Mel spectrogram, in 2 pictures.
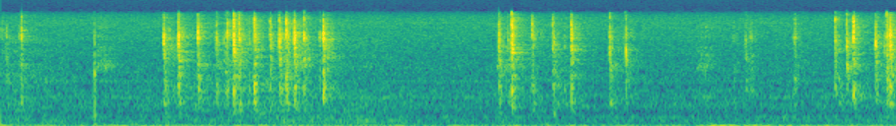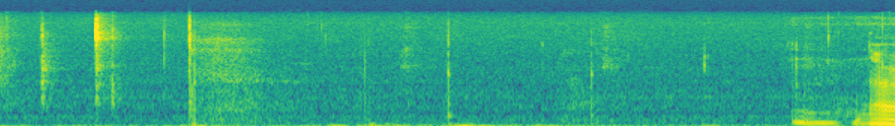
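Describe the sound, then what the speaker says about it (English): Typing on a computer keyboard while coding a simple C++ Qt notepad application: steady, close clicking keystrokes come in quick runs and pauses, with faint speech in the background. "I'm having the hardest time typing that."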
